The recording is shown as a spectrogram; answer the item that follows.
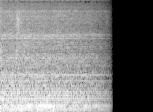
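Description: Air conditioner buzzing steadily in the room, a low hum with a faint hiss. It fades away and cuts to silence about a second and a half in.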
